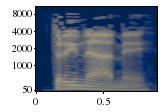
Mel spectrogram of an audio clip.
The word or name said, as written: triname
